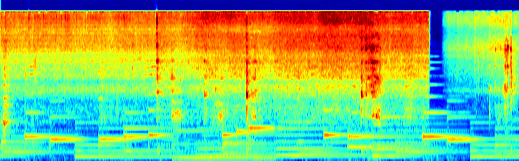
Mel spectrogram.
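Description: Sliced mushrooms and minced garlic sizzling in hot oil in a stainless steel wok, stirred with a utensil that scrapes the metal pan a few times.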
